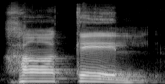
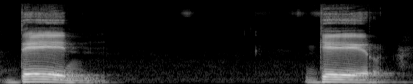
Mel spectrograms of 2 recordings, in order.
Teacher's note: എ എന്ന ദീർഘ സ്വരത്തിനു ശേഷം വരുന്ന യോദ് ഉച്ചരിക്കുന്നില്ല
